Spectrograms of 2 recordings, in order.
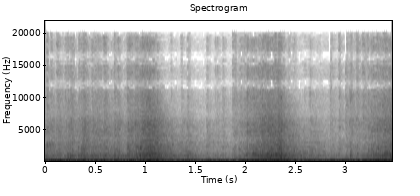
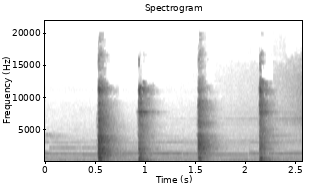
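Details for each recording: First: First-ever start of the CLIK-B8 wagon project with painters tape over a manifold hole that made it run lean. It catches and settles into a steady, even idle with a couple of light throttle blips and no misses or stumbling, so it runs normally. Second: Battery-powered starter on a build being started for the first time, wired with homemade jumper leads on a brand-new, never-charged battery: four sharp single clicks about half a second apart, no cranking; solenoid clicks but starter won't turn engine, suspected insufficient power.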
